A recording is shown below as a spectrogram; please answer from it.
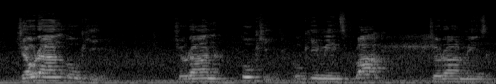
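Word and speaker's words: jōdan uke: a basic header block a head block is pronounced jodan Uki Jordan means black Jordan means upper the basic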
